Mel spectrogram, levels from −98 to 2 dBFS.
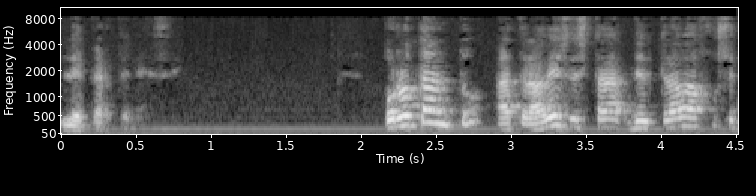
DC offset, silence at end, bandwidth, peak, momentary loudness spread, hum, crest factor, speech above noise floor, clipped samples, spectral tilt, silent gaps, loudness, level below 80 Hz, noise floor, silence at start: under 0.1%; 0 s; 8.8 kHz; -2 dBFS; 11 LU; none; 16 dB; 32 dB; under 0.1%; -5 dB/octave; none; -17 LUFS; -54 dBFS; -49 dBFS; 0 s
